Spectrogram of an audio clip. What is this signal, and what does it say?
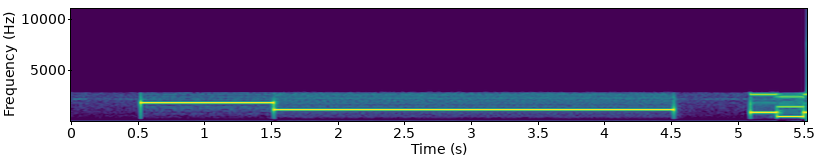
Two-tone page, heard as a one-second tone, then a three-second tone, about 1850 then 1150 Hz, with noise. It is heard from 0.5 to 4.5 s.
